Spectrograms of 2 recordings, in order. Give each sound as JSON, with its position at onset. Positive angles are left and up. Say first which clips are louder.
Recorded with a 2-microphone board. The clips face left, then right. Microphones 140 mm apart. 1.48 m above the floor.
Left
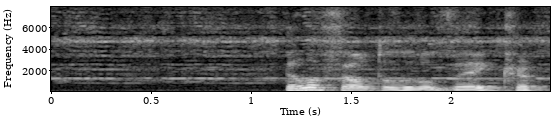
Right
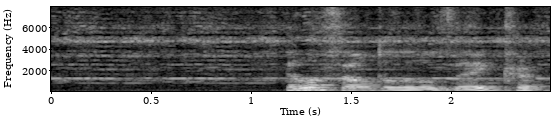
{"t": 1.2, "sound": "a man speaking", "louder": "left 4 dB", "side_deg": 60, "distance_m": 0.9}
